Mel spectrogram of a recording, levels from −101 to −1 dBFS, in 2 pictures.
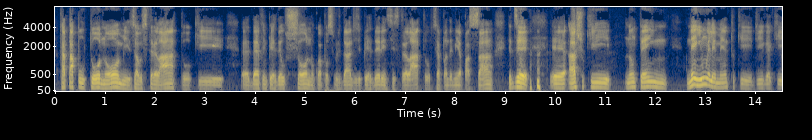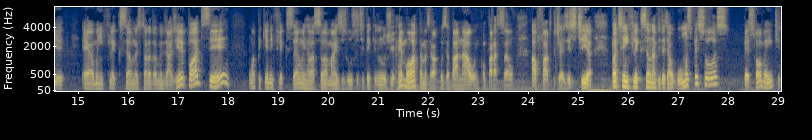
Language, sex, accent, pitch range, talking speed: Portuguese, male, Brazilian, 95-135 Hz, 155 wpm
